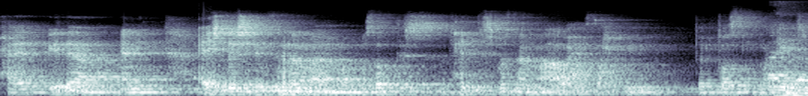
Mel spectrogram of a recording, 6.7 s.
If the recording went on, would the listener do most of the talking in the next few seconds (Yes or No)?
No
